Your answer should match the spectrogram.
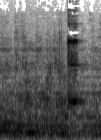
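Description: A metal spoon clinks once against a dish of soup, a short ringing strike about one and a half seconds in, over steady background music and faint speech.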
